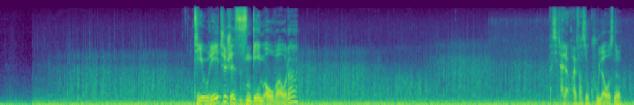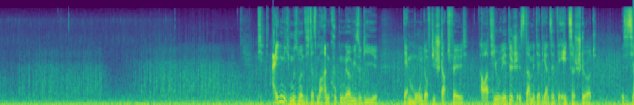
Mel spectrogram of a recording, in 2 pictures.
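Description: A deep rumble drones steadily.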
